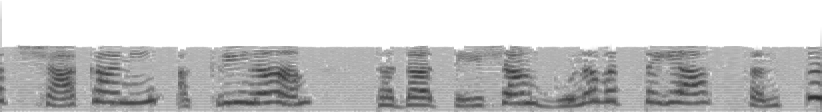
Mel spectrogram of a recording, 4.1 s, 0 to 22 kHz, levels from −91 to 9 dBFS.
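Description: From the start, a steady, thin DECT cordless phone buzz at 100 Hz with many harmonics sits about 25 dB below the speech: a nearby handset or base station's 10 ms radio bursts are being rectified by the audio circuit.

Also throughout, the speech sounds dull and smeared, with nothing above 3.9 kHz. This heavy damage is likely from AAC compression, fitting AAC-LC at a bitrate around 16 kbps.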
